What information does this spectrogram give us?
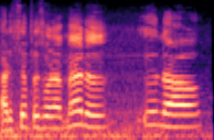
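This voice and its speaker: A woman's voice: on the high side, fairly even intonation, a little fast, muffled recording, a little hiss or hum. A woman from Nigeria with a mixed Nigerian and American accent, talking urgently in a rambling street monologue full of restarts and "you know". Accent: Nigerian-American mix.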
